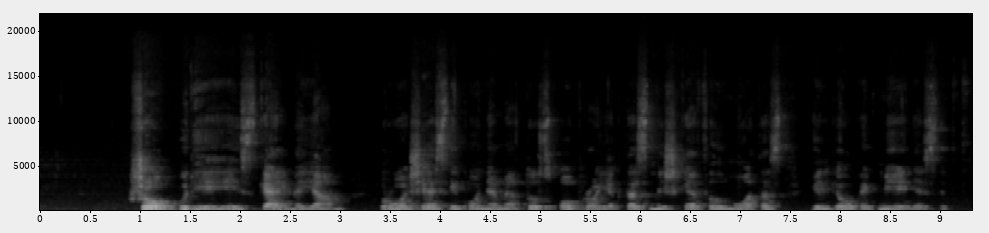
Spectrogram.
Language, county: Lithuanian, Telšiai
